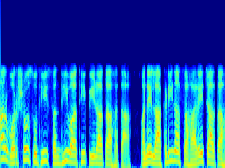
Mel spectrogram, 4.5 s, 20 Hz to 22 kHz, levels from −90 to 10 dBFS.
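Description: A very low-bitrate encode, likely Opus compression dropped into its SILK speech mode, shapes the whole speech recording. The sound points to a narrowband setting around 12 kbps: nothing reaches above 4.5 kHz, so sibilants and breath lose their edge and the voice sounds boxed in and muffled. Heavy codec damage adds a hoarse, rough grain to voiced sounds across the full clip, with no clean stretch anywhere.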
